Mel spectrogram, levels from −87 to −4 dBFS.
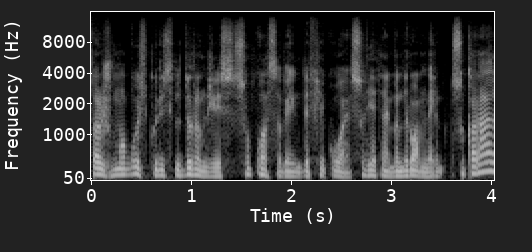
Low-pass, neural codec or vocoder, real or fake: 14.4 kHz; codec, 44.1 kHz, 2.6 kbps, SNAC; fake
